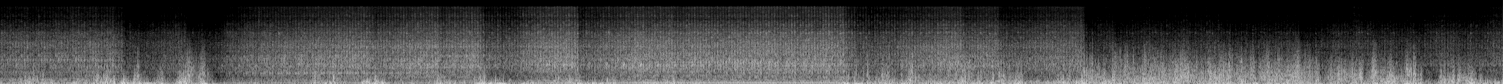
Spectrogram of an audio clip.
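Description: A 2005 International 7500 truck's diesel engine idling, heard up close. The low rumble is steady and is loudest in the middle of the stretch.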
